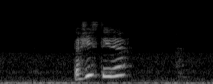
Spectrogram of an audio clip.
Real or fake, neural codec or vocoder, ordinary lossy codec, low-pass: real; none; none; none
